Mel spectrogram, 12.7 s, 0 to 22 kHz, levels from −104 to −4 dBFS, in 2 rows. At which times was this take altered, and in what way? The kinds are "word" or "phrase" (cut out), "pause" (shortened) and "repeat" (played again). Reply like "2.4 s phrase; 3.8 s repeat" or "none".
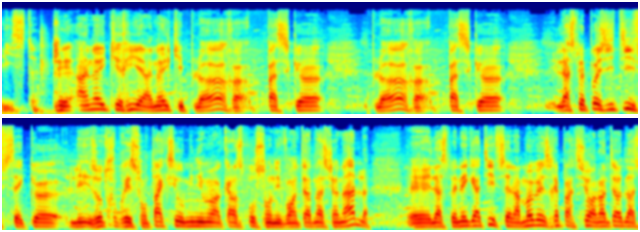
3.6 s repeat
